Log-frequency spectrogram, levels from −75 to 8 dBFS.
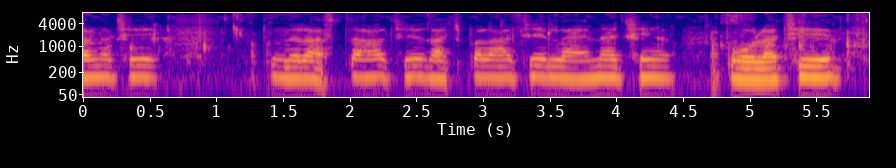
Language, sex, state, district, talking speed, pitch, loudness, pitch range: Bengali, male, West Bengal, Dakshin Dinajpur, 110 wpm, 145 Hz, -18 LUFS, 135-150 Hz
